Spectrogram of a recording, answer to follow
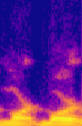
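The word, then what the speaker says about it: Mörk Borg: than the Swedish chef, use the sweetest pronunciation of Mork Borg. Rhymes with work story.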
